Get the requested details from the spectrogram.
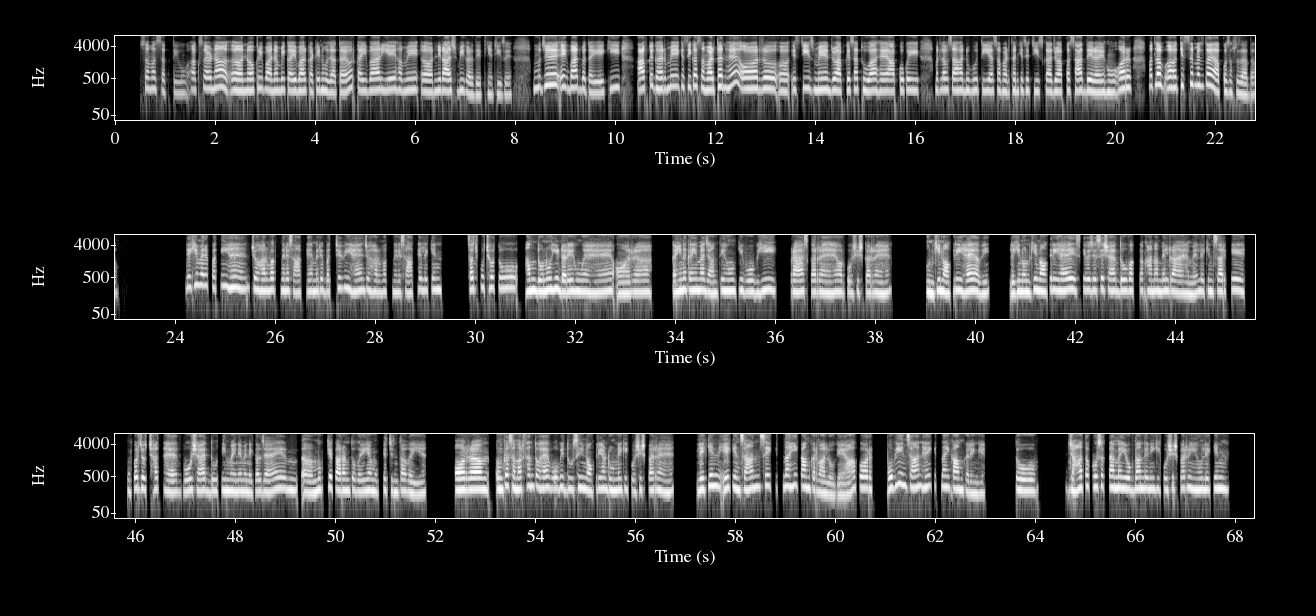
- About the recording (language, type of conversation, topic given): Hindi, advice, नुकसान के बाद मैं अपना आत्मविश्वास फिर से कैसे पा सकता/सकती हूँ?
- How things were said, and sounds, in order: none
